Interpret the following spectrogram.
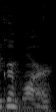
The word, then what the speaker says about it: grimoire: how do you how do you pronounce o i r e though war yeah that's what i was confused about it's a grimoire okay i get a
